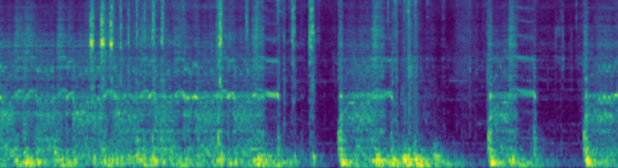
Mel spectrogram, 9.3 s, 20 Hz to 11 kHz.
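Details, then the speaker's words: 1963 Studebaker Lark sat since 2010, after an earlier backfire and brief run, given more gas and starting fluid: several long cranking bursts, never fires; crank no start, owner suspects the fuel needle isn't freed and it isn't accepting fuel. "Come on. She don't like it. Jeez. What happened? Why don't you like running no more?"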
